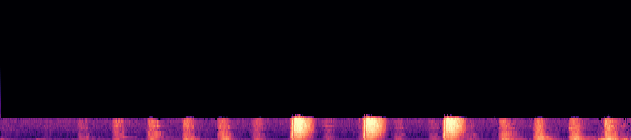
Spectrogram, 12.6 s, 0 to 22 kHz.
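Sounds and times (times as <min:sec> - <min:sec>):
rhythmic music of short plucked notes: 0:00.0 - 0:05.4, 0:09.4 - 0:12.6
whip cracks: 0:05.8 - 0:06.4, 0:07.2 - 0:07.8, 0:08.9 - 0:09.4.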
